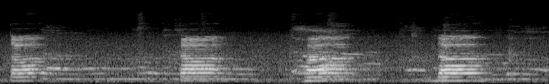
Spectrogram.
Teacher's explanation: जीभ जो है आपकी पहले दांत को स्पर्श कर रही है और फिर हल्का सा धक्का लग रहा है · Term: त वर्ग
